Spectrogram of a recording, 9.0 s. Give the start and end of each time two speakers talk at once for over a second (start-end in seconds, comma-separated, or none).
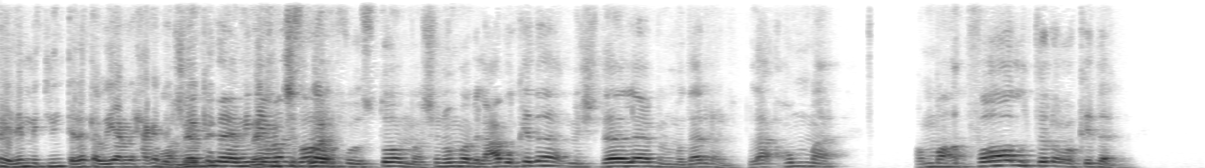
1.2-2.6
